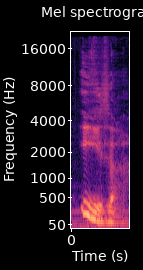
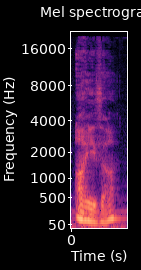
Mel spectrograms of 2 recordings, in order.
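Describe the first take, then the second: First: The first vowel is a long E. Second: The first vowel is not a long E. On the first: "the E is quite long" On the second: "number one"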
